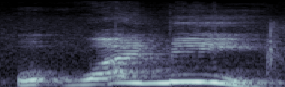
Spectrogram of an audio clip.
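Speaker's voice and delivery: high, loud stammered objection; squawked acted disbelief; dismayed protest. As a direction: balk at being sent in. Reluctant man told to attack.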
